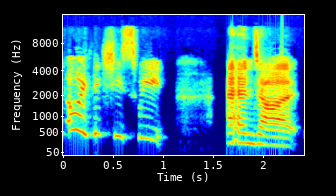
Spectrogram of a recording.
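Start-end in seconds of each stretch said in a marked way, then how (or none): 0.0-1.0 sweet mock voice. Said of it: "she's like".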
